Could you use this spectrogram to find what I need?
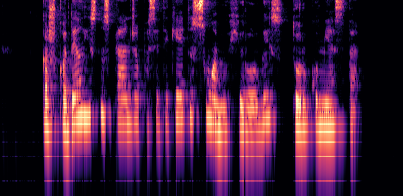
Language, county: Lithuanian, Klaipėda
